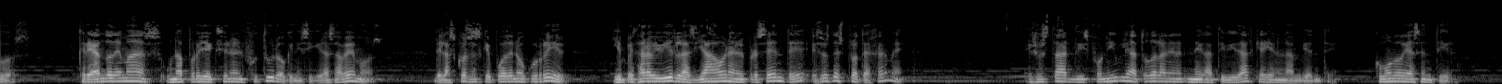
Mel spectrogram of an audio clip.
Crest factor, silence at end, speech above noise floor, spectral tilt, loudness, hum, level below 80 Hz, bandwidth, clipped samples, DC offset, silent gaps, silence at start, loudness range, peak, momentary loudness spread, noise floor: 18 dB; 0.4 s; 26 dB; -7.5 dB/octave; -28 LUFS; none; -60 dBFS; 10.5 kHz; under 0.1%; under 0.1%; none; 0 s; 5 LU; -8 dBFS; 10 LU; -53 dBFS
